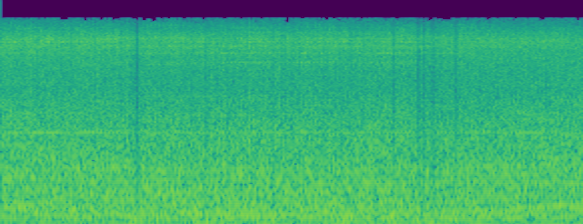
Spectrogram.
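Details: Refrigeration condensing unit on a milk tank, after replacing an internally leaking liquid-line solenoid valve and liquid-line drier: steady rush with low hum, no knocks or rattles; running smoothly.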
